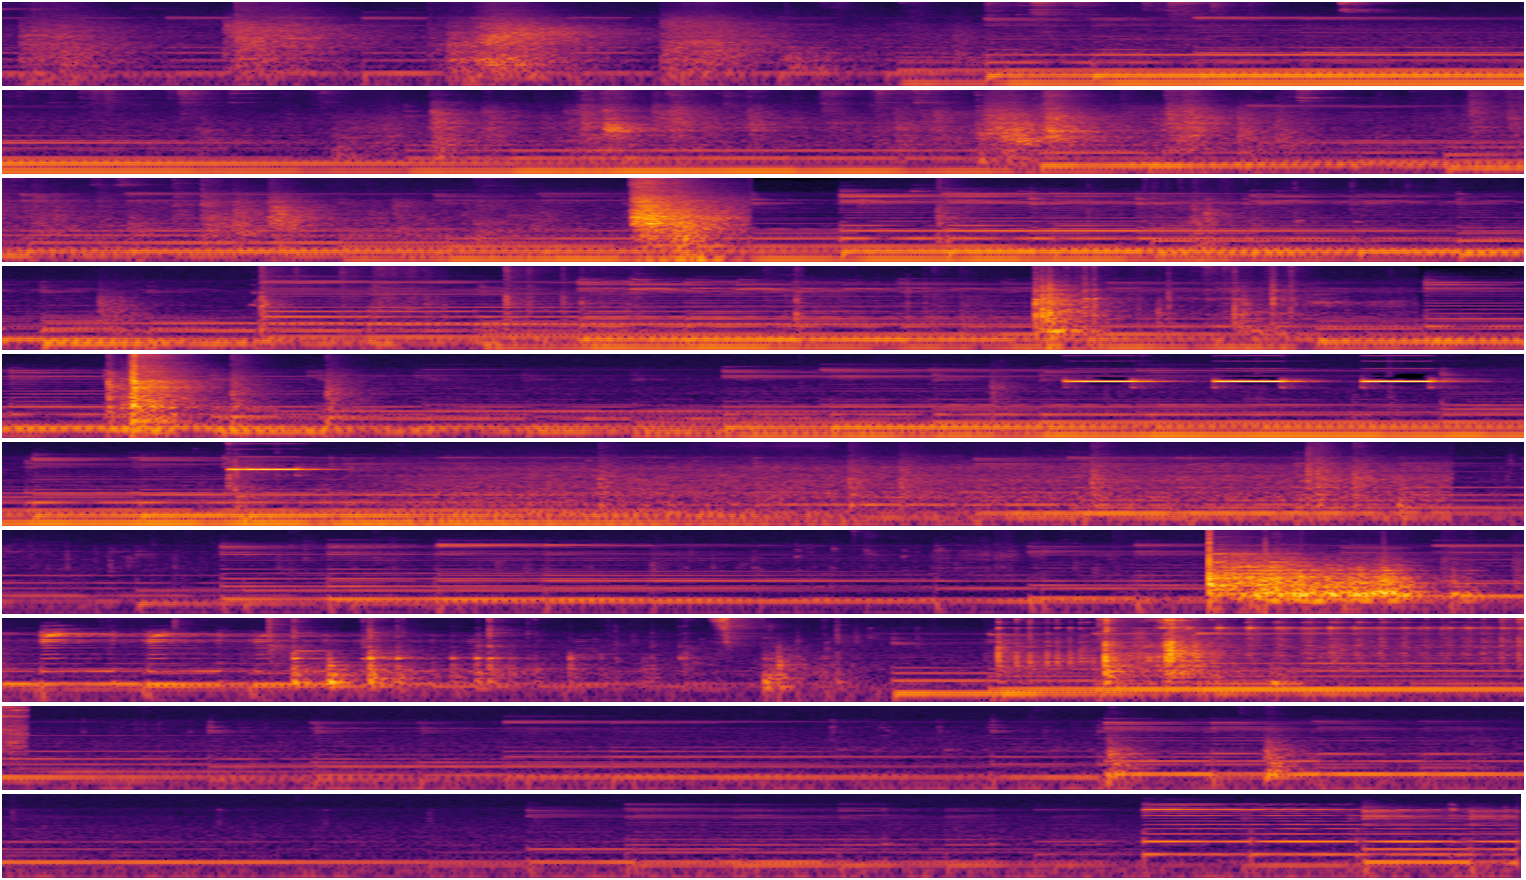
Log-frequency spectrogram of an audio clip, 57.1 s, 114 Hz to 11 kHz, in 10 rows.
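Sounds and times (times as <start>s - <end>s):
guitar music: 0.0s - 57.0s
microwave keypad beeps: 26.8s - 28.3s, 29.4s - 30.7s.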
